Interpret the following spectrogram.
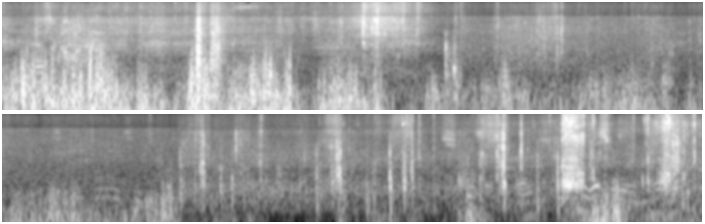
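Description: Wind buffeting the microphone, loud for the first four seconds and then easing off. Near the end come scattered footsteps scuffing down stone steps.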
